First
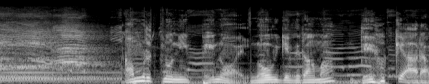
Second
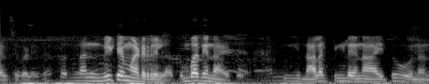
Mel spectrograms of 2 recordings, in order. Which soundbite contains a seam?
first; 2 cuts; at 1.1 s, 2.4 s

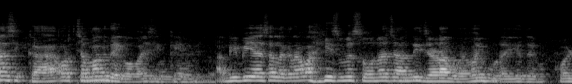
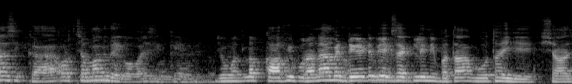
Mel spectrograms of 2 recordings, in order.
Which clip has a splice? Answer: second; 1 cut; at 2.1 s

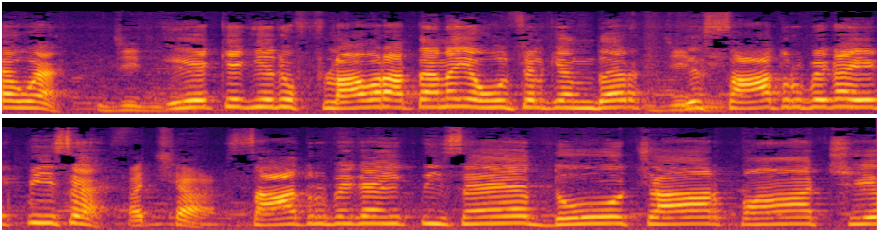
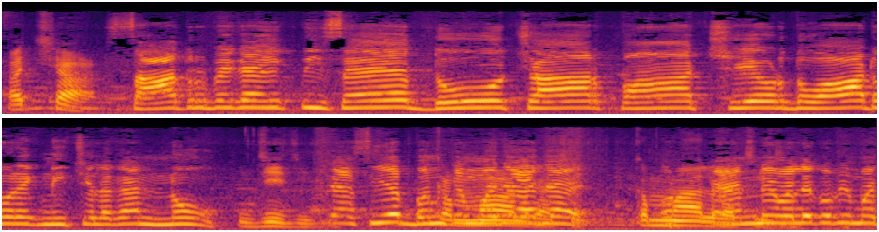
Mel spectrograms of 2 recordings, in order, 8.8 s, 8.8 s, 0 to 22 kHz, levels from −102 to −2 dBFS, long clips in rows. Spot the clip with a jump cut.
second; 1 cut; at 6.1 s

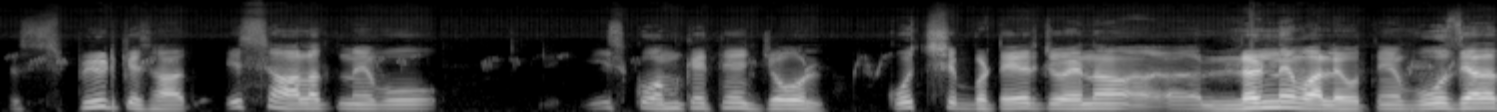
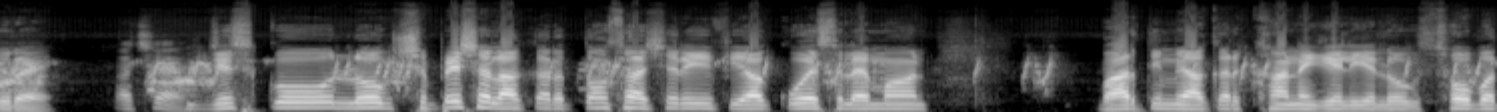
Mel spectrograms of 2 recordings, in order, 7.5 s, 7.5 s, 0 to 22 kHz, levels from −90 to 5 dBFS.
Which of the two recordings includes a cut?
first; 1 cut; at 4.2 s

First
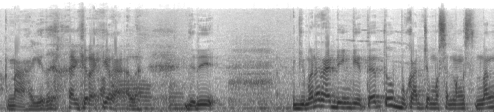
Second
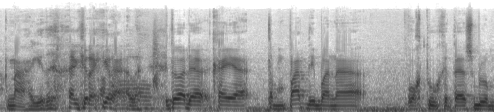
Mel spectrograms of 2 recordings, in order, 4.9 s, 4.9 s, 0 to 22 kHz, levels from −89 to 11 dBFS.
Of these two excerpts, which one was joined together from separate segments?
second; 1 cut; at 1.7 s

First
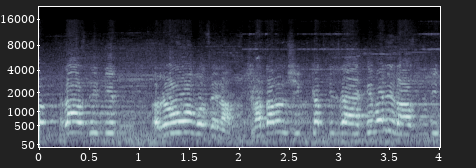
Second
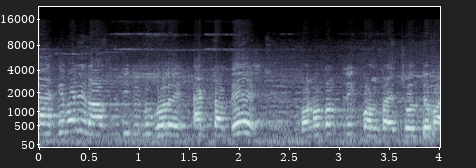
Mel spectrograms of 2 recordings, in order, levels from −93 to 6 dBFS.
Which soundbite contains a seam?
first; 1 cut; at 2.0 s

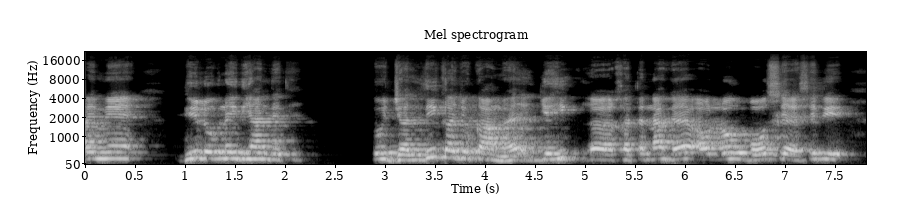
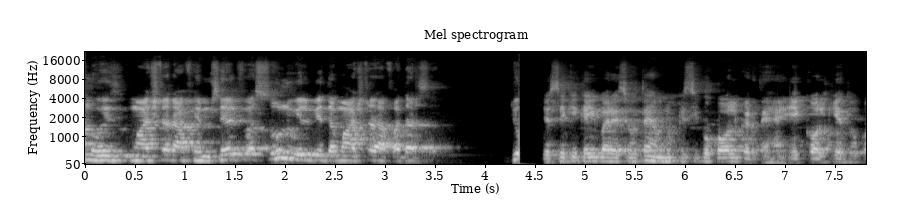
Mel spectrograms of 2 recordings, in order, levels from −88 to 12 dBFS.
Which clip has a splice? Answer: second; 1 cut; at 4.3 s

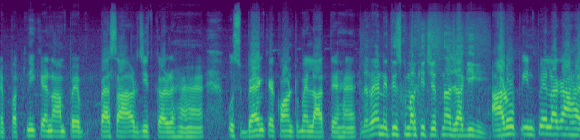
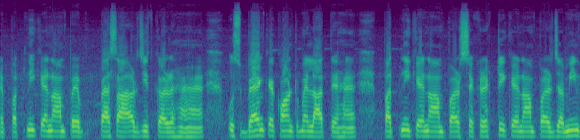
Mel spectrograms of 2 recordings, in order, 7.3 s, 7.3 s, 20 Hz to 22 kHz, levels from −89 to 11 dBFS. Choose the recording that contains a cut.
first; 2 cuts; at 4.5 s, 6.0 s

